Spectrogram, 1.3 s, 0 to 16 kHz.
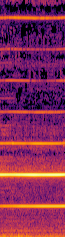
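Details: Microtek Super Power 912 12V inverter on mains: constant high-pitched beep; the 15 V zener (13 V/7 V readings) tested fine in-circuit yet was removed and replaced with a through-hole 15 V zener.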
